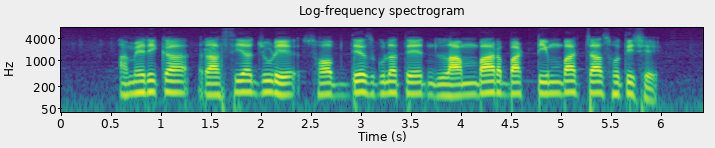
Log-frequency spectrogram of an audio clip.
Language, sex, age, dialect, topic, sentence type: Bengali, male, 18-24, Western, agriculture, statement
